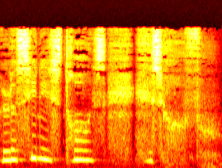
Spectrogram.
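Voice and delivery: high then breathed to nothing, slow; ominous seer. Acted. The divination teacher tells Harry the Grim is on him, ominous. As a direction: announce doom, fading to a breath.

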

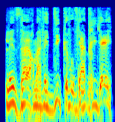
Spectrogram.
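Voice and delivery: slow, high bleating voice. A narrator's reading. Little man Yosp to his rescuers, bleating. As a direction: bleat it out slowly like a goat. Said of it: "bêla Yosp".

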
